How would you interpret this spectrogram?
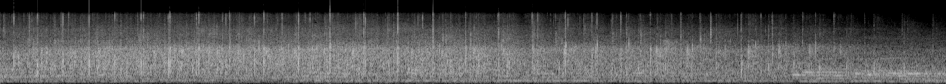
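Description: An audience applauds a guest steadily for several seconds, a dense wash of many hands clapping at an even, fairly loud level that eases slightly toward the end.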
